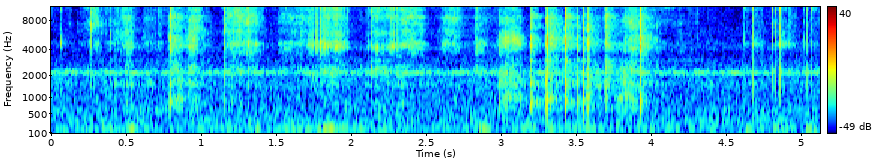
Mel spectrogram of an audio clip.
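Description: A small, empty-looking clear glass jar with a silver metal lid is held and turned in the hands while long nails scratch and rub along the glass and the lid rim. Soft, steady scraping runs under a low hum and a faint high whine. A quick cluster of sharp, bright clicks stands out past the midpoint.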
